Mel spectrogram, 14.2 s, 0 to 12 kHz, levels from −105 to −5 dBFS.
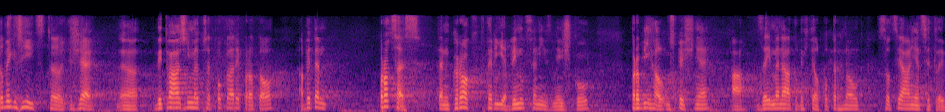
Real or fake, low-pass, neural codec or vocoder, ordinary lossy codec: fake; 7.2 kHz; codec, 16 kHz, 6 kbps, DAC; AAC, 32 kbps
